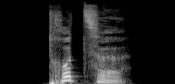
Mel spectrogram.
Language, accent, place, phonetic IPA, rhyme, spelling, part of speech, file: German, Germany, Berlin, [ˈtʁʊt͡sə], -ʊt͡sə, Trutze, noun, De-Trutze.ogg
- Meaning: dative singular of Trutz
